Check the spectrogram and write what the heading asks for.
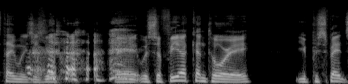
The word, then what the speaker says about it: Sofia Cantore: I missed, how do we pronounce this player's name? Sofia Cantore.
